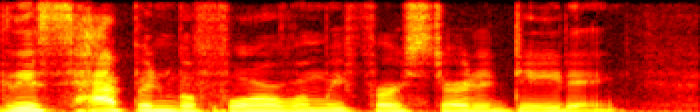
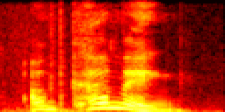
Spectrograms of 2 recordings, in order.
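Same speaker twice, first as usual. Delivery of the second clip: high-pitched call with a falling end; quick sing-out reply, pitched up then dropping; calling back; 7 semitones higher than usual. Real, not acted. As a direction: answer someone who is waiting for you. Answers someone calling him, off camera.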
